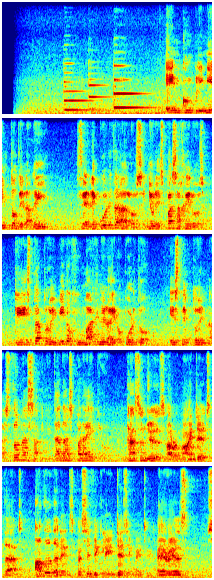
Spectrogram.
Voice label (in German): das Rauchen auf diesem Flughafen, Flughafen Ansagen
